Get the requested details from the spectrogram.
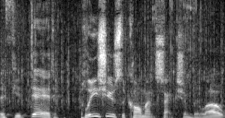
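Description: A man speaks with an English accent. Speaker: gaming youtuber. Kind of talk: gameplay commentary. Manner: animated.

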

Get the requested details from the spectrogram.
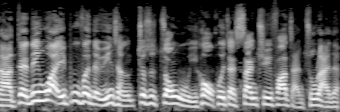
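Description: The pace is fairly quick and the pitch swings very widely, over a quiet background. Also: man. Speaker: presenter. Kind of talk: TV weather forecast. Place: studio.

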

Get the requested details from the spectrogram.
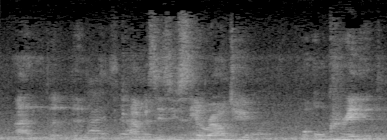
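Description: Over loud background noise and audible room echo, a man talks at a moderate pace. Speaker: event host. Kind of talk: speech to an audience. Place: hall.

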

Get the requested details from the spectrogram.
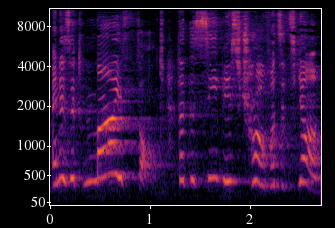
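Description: A woman speaks in a raised, projected voice at a moderate pace. Her tone is bright and sharp. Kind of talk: dramatic reading of own piece. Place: hall. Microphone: camera far.

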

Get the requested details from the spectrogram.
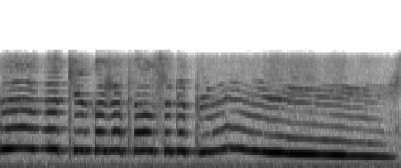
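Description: In a cartoonish character voice, a woman speaks very slowly at an extremely high pitch. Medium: puppet.

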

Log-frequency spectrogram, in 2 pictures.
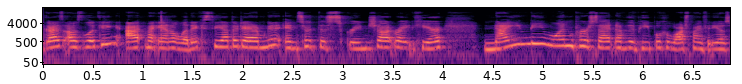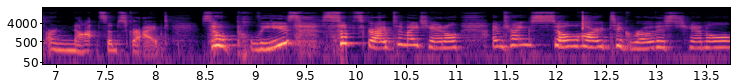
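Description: Lively intonation and a moderate pace from a woman with a high-pitched voice. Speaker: youtuber. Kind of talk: casual vlog chat. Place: home room. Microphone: phone near.

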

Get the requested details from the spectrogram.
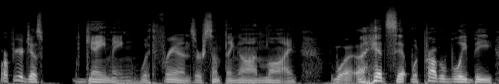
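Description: Pitched fairly low, a man speaks with a slightly mellow tone.

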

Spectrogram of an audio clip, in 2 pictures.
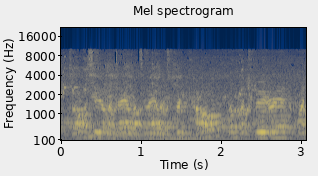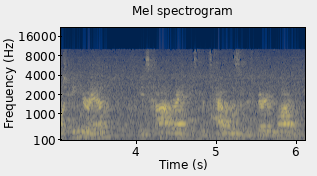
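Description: A man with an Australian accent talks at a very fast pace. Loud background noise and audible room echo fill the recording. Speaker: wildlife sanctuary keeper. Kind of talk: educational wildlife talk to visitors. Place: open country.

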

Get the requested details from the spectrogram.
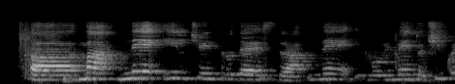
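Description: A woman is speaking. Audible room echo and light background noise surround her voice. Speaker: moderator, Italian professor. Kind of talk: panel moderation. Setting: university room with video link. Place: meeting room. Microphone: video call.

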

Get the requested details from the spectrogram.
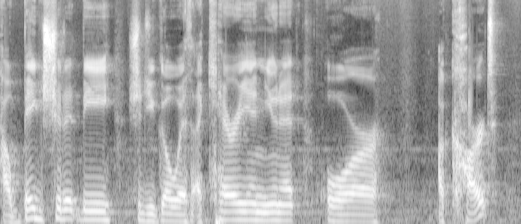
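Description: Music plays behind a man as he talks. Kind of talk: casual explanatory vlog talk. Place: garage.

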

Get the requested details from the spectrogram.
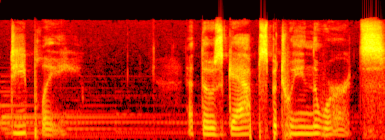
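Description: Speaking at a very slow pace, a woman with a medium pitch uses a calm, soothing tone over faint music in the background. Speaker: minister leading a service. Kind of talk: guided meditation opening at a church service. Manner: calm, slow, soothing. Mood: calm, gentle, reverent. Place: church. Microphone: handheld.

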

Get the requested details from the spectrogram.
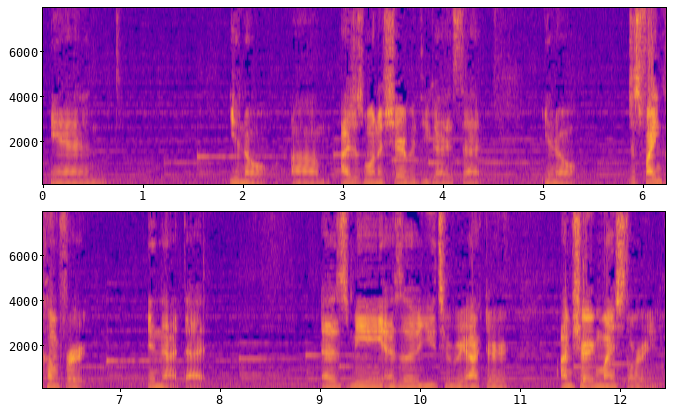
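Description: Against clear background music, a man with a very deep, low pitch speaks at a fairly slow pace with lively intonation and long, frequent pauses. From Hawaii. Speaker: YouTube reactor. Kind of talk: personal testimony. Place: car. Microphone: phone near.

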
